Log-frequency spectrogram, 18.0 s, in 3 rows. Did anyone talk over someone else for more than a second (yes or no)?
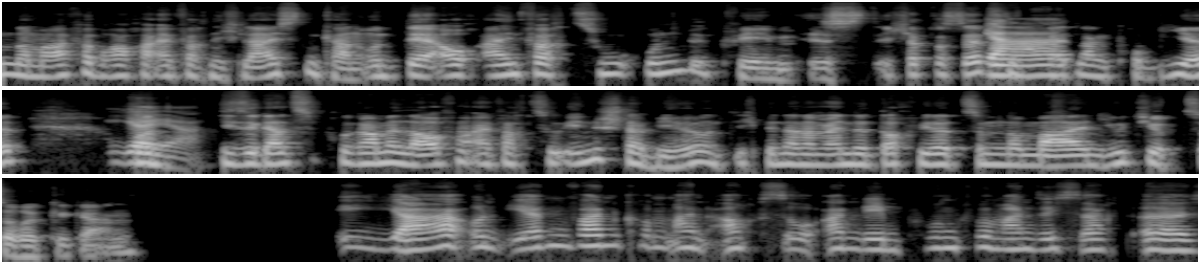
no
